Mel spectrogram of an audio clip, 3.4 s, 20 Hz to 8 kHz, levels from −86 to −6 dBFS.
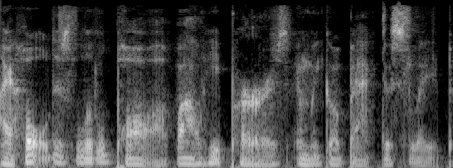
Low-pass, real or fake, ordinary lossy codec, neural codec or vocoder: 7.2 kHz; real; AAC, 32 kbps; none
